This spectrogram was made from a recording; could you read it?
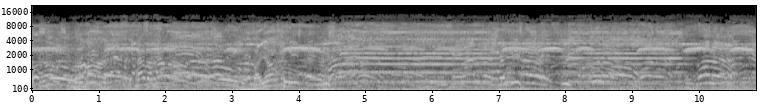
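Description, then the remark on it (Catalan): A loud, dense crowd of independentist protesters in Torroella de Montgrí, at the arrival of Carrizosa, shouting chants and insults over one another, with shrill sustained whistles joining in and blaring steadily through the second half. “Però també s'han intercanviat insults com subnormal o inclús pallasso enmig de xiulets i crits.”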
